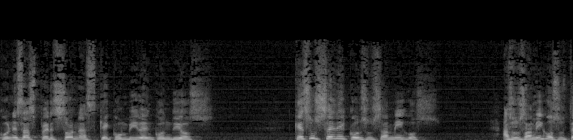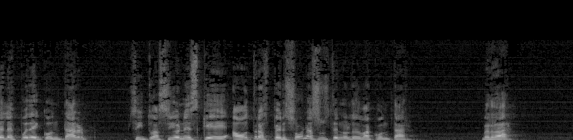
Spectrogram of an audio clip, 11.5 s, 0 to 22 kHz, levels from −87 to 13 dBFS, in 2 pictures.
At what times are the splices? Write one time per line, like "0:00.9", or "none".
none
